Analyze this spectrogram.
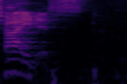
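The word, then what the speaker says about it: Tidus: not because it pronounced it should be pronounced Titus I I do yeah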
